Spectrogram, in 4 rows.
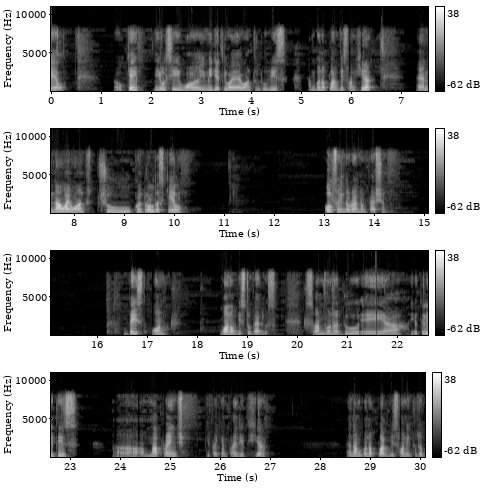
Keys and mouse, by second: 1.1 click, 2.0 click, 2.6 middle click, 4.7 click, 11.5 click, 13.1 space, 16.1 space, 16.9 middle click, 17.5 shift+right click, 20.4 shift+a, 25.7 click, 28.1 click.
